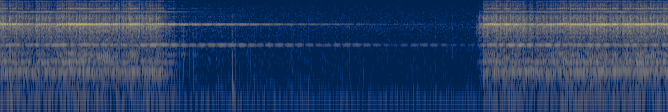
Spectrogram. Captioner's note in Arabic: رنين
